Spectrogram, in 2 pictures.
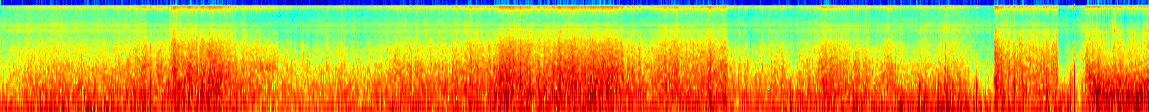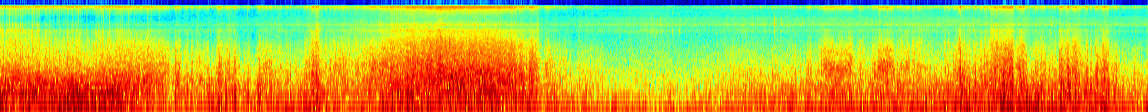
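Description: Wind rushing over a GoPro Session's microphone during paraglider flight, swelling and easing every three to four seconds.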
